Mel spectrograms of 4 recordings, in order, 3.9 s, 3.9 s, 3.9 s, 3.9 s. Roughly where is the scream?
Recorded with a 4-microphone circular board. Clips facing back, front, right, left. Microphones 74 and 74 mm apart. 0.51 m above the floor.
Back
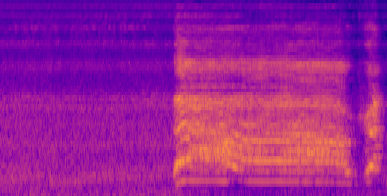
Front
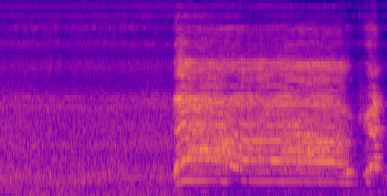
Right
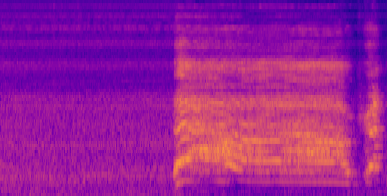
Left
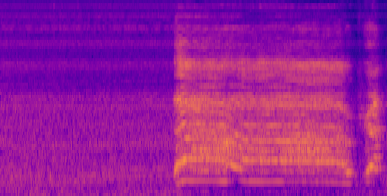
Behind right.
